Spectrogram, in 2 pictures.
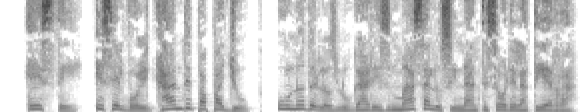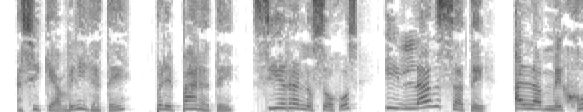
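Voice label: Spanish Latin America female sales; spanish americas voice over talent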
